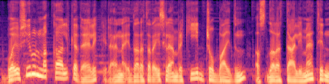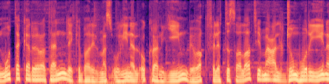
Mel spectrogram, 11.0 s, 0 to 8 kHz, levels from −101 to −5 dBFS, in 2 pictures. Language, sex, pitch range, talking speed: Arabic, male, 85-115 Hz, 110 wpm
